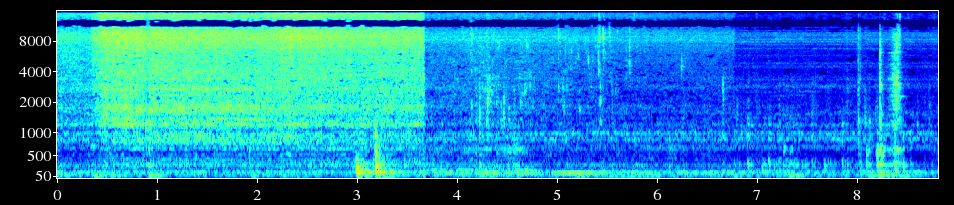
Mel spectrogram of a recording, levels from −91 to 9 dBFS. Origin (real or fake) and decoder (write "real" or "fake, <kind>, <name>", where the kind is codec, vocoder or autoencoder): real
